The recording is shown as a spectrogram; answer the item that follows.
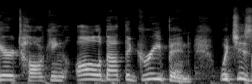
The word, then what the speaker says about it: Gripen: I am once again Kyle and today we are talking all about the Grien which is not pronounced gripen which is how I had been pronouncing it because I had only ever read about it.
